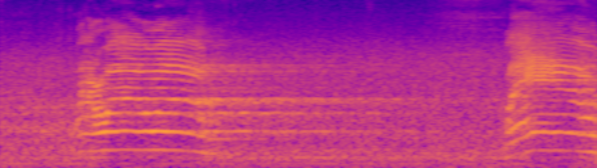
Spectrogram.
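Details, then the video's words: Hungry street cat that hangs out in a building's garage basement, making odd happy noises while eating food it was given: two drawn-out harmonic meows, the first about a second long, the second starting with a rising sweep. "Hungry street cat eating and making funny noises at the same time"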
